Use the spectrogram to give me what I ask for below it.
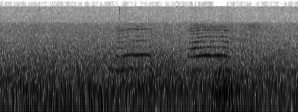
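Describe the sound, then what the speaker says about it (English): A pet cat meows twice in a faint, thin voice, once and then again moments later, over a steady hiss of background noise. "That is my actual cat meowing at me."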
